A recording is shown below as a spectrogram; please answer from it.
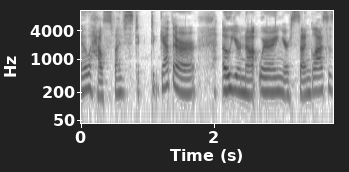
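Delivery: snide, smug, self-satisfied, catty needling tone. Retelling a contestant's remarks to the housewives: imitating a smug catty tone. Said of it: "he was like a smug little bitch".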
